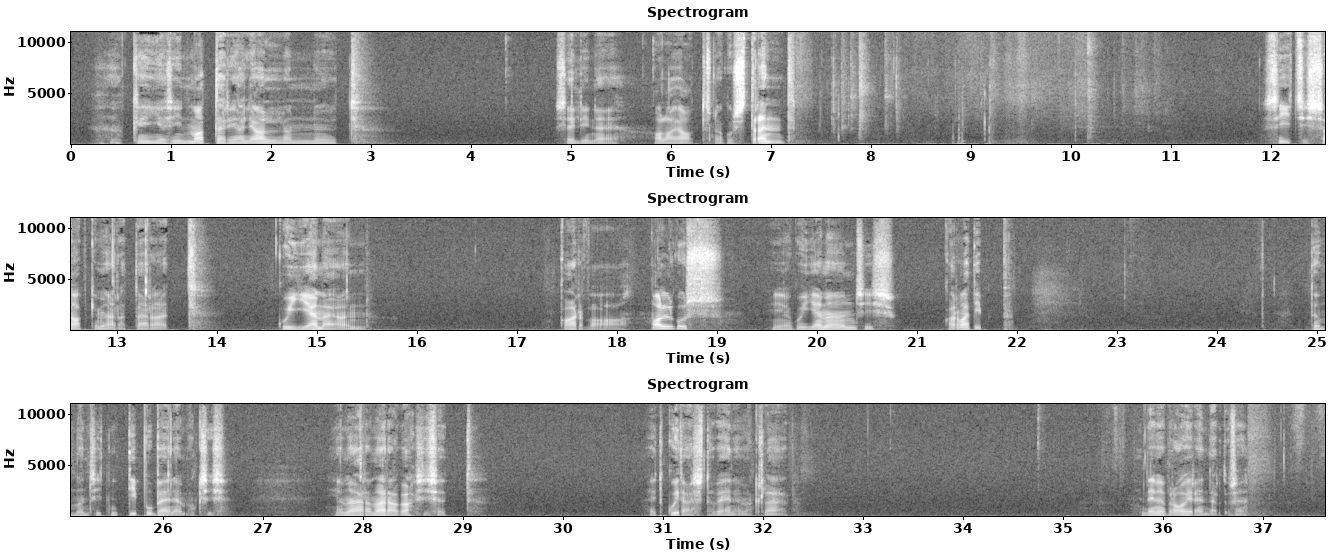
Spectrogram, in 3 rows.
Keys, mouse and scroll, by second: 5.6 click, 7.2 click.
